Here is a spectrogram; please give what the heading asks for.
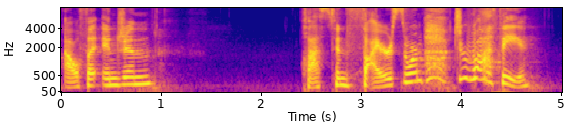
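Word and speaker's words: Jarate: Look up Jarathi. It's spelled like karate, but with a J. For TF2. Jarathi.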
